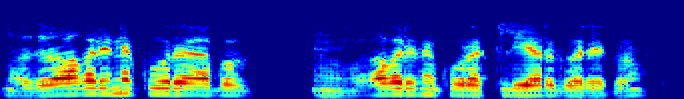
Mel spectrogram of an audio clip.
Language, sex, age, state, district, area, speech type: Nepali, male, 18-30, West Bengal, Darjeeling, rural, conversation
